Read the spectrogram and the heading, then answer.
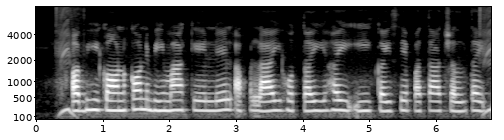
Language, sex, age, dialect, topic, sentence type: Magahi, female, 31-35, Western, banking, question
